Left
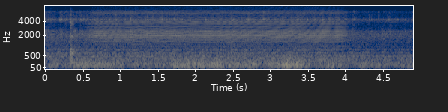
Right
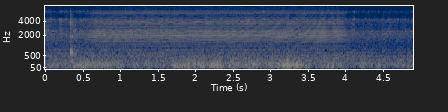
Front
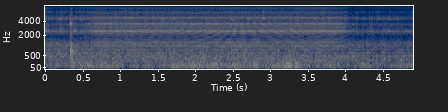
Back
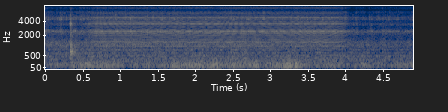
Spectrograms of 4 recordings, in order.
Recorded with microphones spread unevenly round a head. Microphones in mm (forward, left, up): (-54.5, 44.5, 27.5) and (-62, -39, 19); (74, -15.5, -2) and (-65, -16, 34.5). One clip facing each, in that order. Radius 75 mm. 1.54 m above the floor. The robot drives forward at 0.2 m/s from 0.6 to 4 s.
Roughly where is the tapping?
Ahead.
